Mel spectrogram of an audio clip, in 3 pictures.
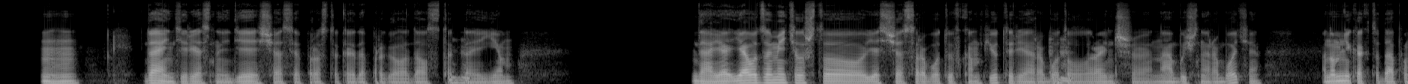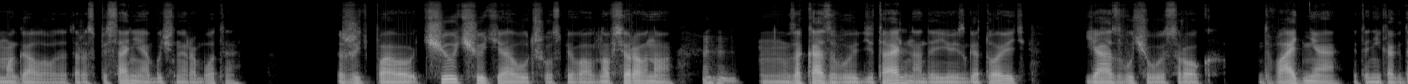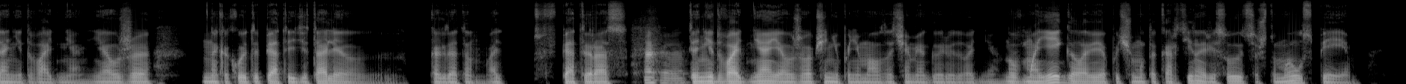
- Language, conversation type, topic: Russian, advice, Как перестать срывать сроки из-за плохого планирования?
- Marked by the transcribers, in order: stressed: "чуть-чуть"; tapping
